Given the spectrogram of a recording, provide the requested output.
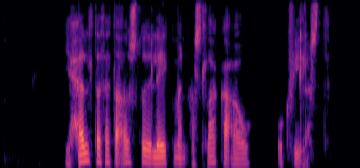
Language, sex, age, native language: Icelandic, male, 30-39, Icelandic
